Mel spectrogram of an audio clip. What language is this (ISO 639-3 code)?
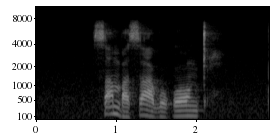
ssw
